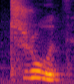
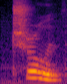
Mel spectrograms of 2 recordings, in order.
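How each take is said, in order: Both takes have the same delivery.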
